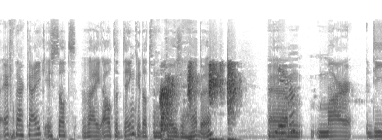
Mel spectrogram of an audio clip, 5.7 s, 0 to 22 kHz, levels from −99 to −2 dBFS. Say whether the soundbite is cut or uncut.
uncut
